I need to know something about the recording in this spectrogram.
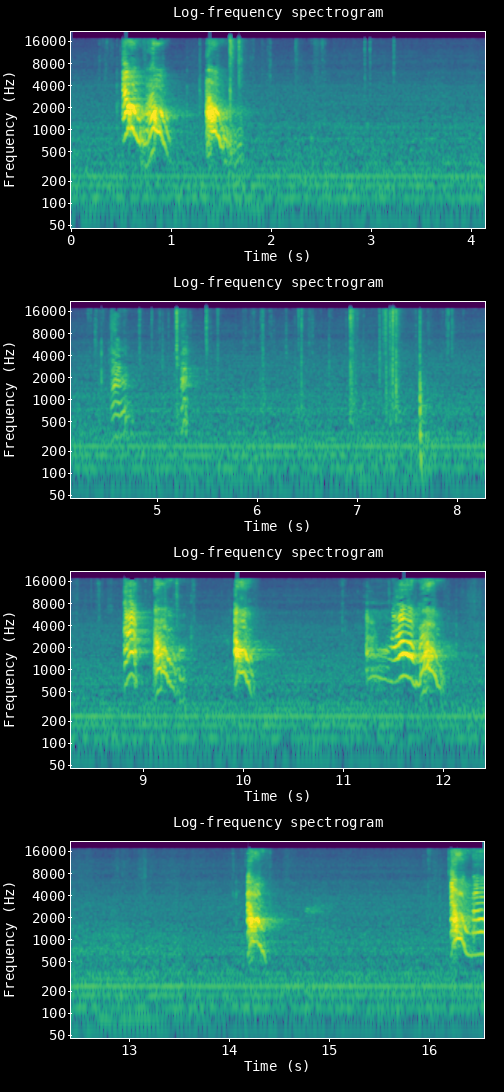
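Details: A-Bao, a three-month-old West Highland White Terrier puppy, gives sharp high yips and barks in short bursts, singly and in pairs, some with a wavering pitch, spread across the stretch with quiet gaps and a steady low hum beneath.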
